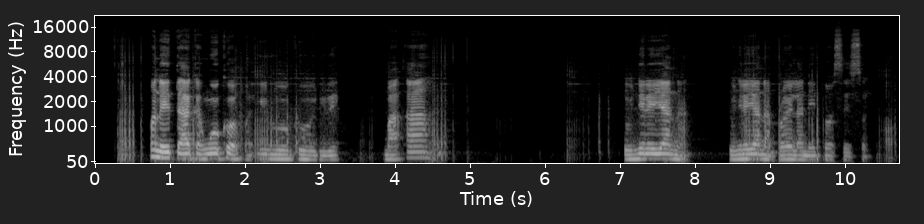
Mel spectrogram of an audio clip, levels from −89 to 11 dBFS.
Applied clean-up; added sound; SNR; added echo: neural mask model RNNoise.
